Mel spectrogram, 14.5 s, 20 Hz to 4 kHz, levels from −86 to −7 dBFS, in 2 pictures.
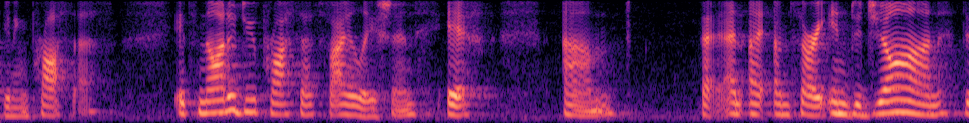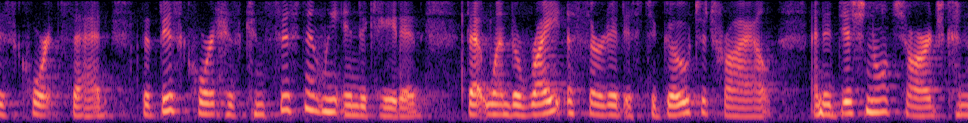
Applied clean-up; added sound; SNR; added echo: none; none; none; none.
